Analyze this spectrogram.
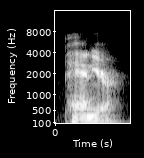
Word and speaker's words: pannier: of it and lastly the way you pronounce a word is pannier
